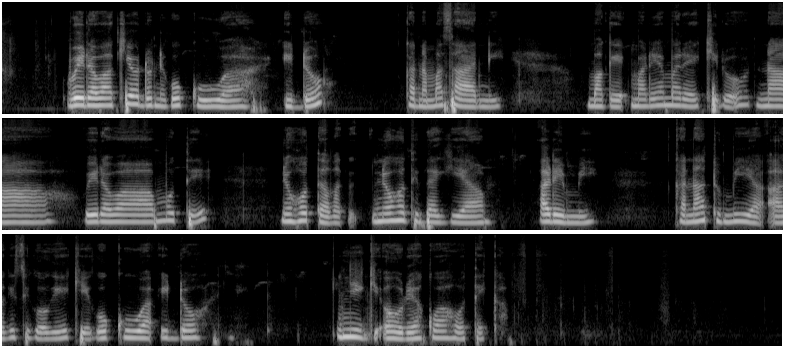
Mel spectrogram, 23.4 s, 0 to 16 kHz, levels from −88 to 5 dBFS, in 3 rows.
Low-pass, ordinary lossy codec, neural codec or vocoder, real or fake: 14.4 kHz; Opus, 24 kbps; none; real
